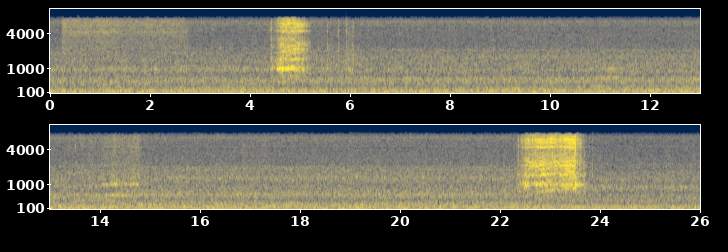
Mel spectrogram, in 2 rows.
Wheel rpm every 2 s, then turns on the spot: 0, 0, 20, 0, 0, 0, 0, 0, 0, 0, 0, 50, 0.
4-6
